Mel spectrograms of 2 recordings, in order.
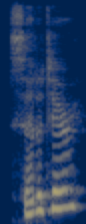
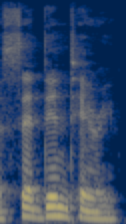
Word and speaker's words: sedentary: Seditary. Is it seditary? Pest. I was close. I was literally off by a letter. Sedentary.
